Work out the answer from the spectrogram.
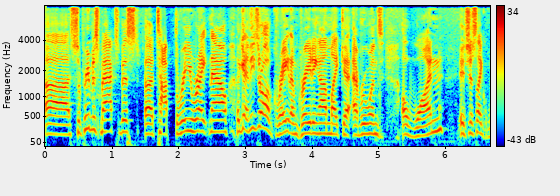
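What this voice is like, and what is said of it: Usual voice. Nothing is said of it.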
